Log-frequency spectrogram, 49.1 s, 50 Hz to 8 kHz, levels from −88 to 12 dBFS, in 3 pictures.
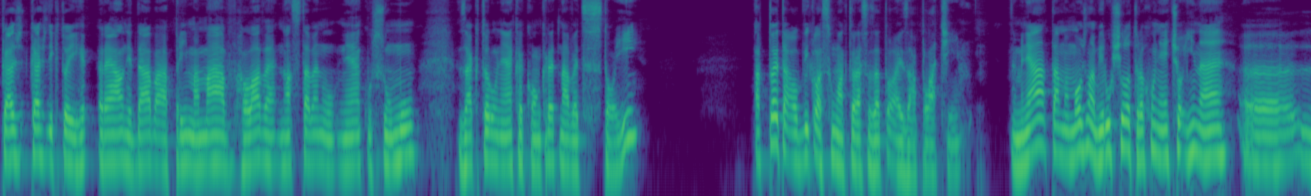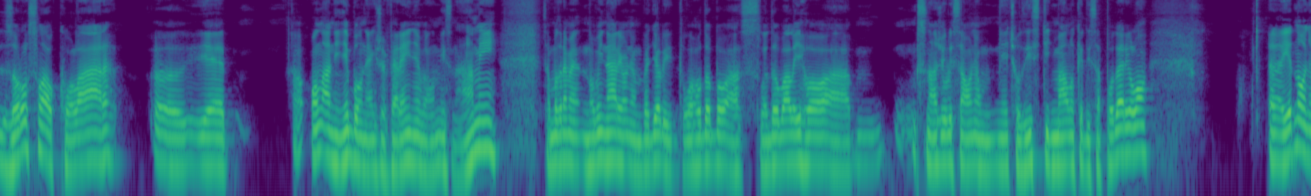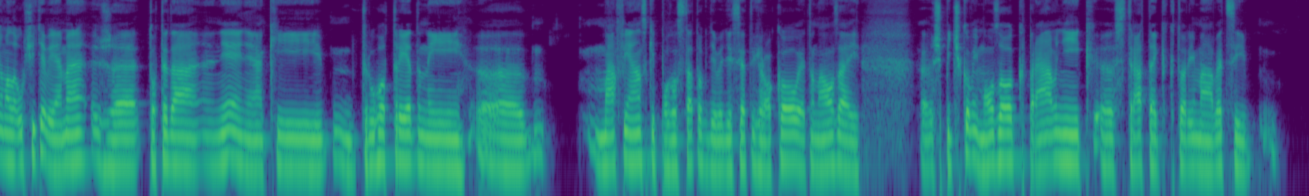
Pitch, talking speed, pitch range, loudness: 120 Hz, 115 wpm, 110-130 Hz, -21 LUFS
